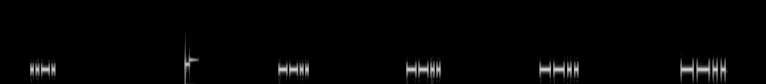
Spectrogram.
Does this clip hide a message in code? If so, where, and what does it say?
Yes: Morse code from 0.3 to 7.3 s, heard as a keyed tone, about 38 wpm, spaced as for 8 wpm, 700 Hz. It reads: F ZZZZ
